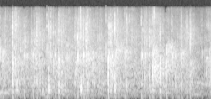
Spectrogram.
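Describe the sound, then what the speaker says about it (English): Audience at a spring convocation applauding together, a steady mixed clatter of many hands at moderate level through the whole moment, fairly distant and without speech over it. "Give yourselves a round of applause."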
